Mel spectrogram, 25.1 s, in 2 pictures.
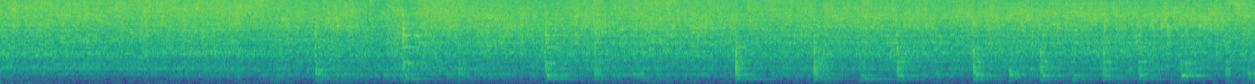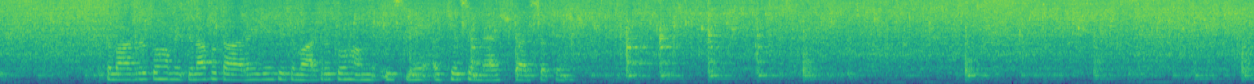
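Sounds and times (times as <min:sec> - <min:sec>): onions sizzling in hot oil: 0:00.0 - 0:25.0
wooden spatula scraping a pan: 0:02.5 - 0:14.1, 0:18.3 - 0:25.0.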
